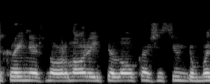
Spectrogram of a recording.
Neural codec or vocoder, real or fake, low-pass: none; real; 7.2 kHz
